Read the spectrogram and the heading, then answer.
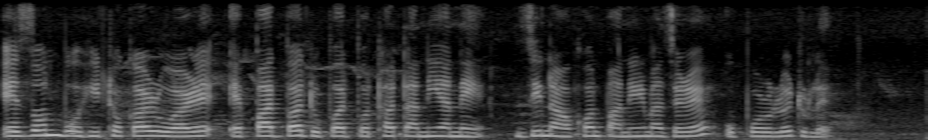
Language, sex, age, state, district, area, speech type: Assamese, female, 30-45, Assam, Jorhat, rural, read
